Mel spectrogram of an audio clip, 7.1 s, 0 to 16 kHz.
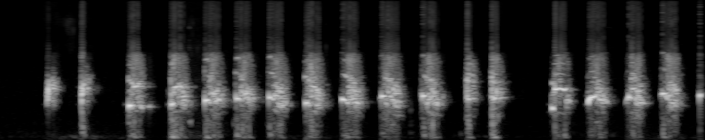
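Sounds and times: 
loud turkey yelps on a modified cutter mouth call imitating a hen turkey: 0.5 - 7.0.

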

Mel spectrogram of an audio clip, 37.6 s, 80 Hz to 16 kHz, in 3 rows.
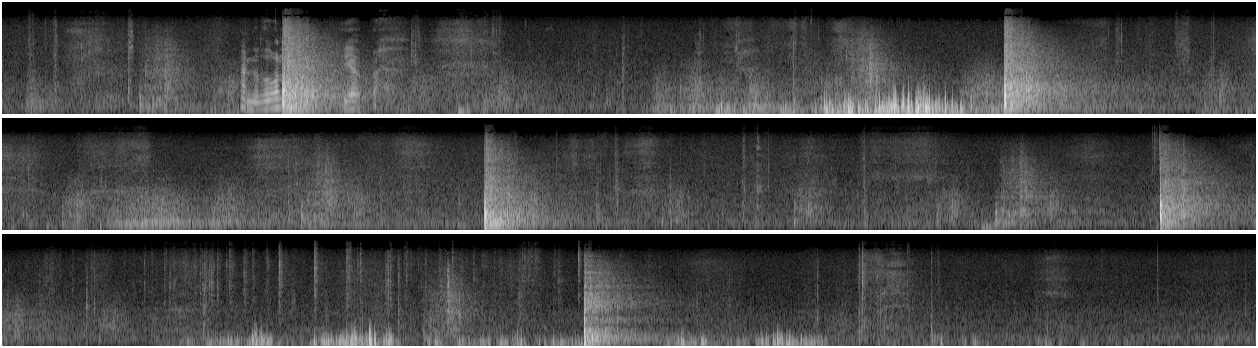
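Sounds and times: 
fireworks exploding outdoors: 0.2 - 5.4, 6.0 - 26.4, 30.8 - 32.2
faint crackles of fireworks: 0.2 - 9.0, 9.6 - 32.5
speech: 2.4 - 3.9.

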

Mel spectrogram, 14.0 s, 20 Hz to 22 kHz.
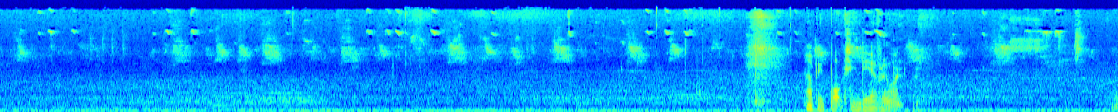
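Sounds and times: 
several birds chirping on a Boxing Day morning: 0.0 - 13.9
steady low outdoor rumble and hiss: 0.0 - 13.9
speech: 10.1 - 11.6.

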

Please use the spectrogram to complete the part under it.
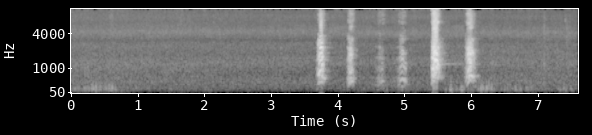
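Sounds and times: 
soft wind-like rumble: 0.0 - 7.6
dog barking: 3.7 - 6.2.

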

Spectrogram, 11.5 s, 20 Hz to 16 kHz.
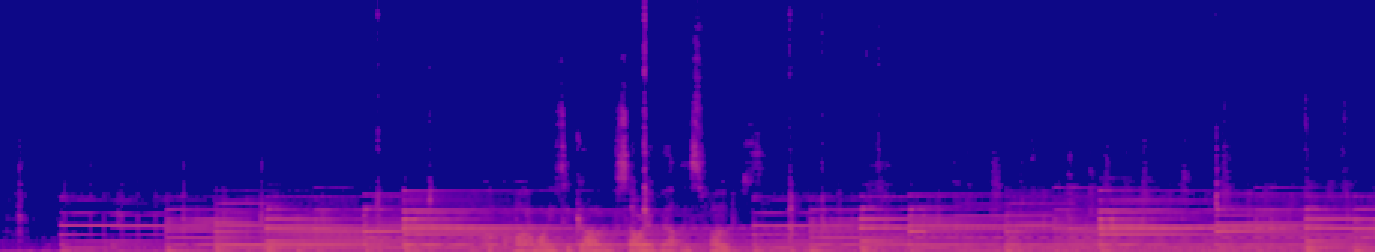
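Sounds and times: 
clock ticking: 0.5 - 11.4
speech: 4.6 - 7.4.

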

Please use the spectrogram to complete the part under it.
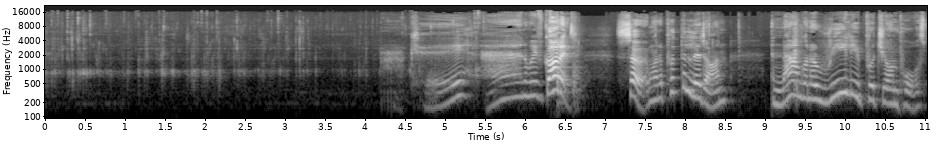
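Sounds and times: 
water pouring over dried cherries for tea: 0.0 - 5.7
speech: 4.6 - 11.0.

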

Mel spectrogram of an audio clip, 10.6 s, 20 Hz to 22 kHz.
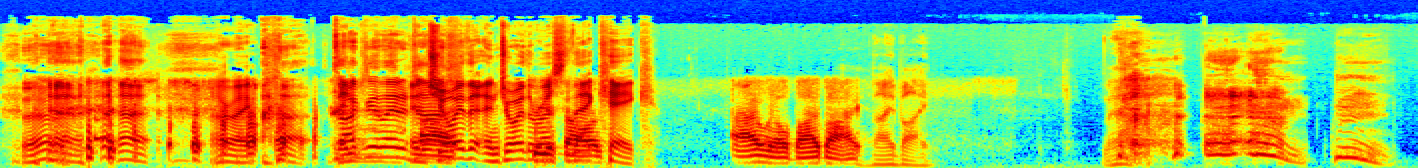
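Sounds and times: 
laughter: 0.0 - 3.3
speech: 0.1 - 7.0, 8.3 - 10.4
phlegmy throat clearing: 8.3 - 10.5.

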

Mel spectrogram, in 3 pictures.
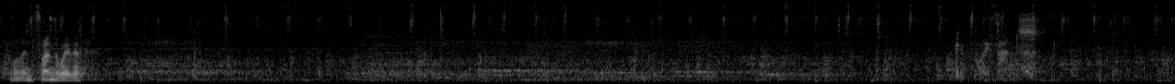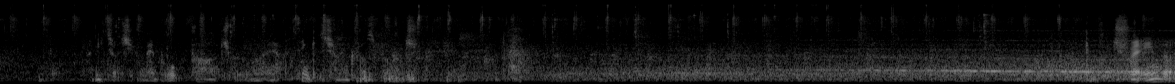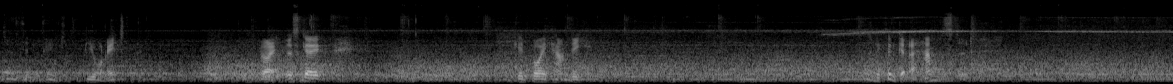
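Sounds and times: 
footsteps: 0.0 - 35.2
speech: 0.1 - 1.1
northbound train at station platform with electric whine and low rumble: 16.2 - 35.2.

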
